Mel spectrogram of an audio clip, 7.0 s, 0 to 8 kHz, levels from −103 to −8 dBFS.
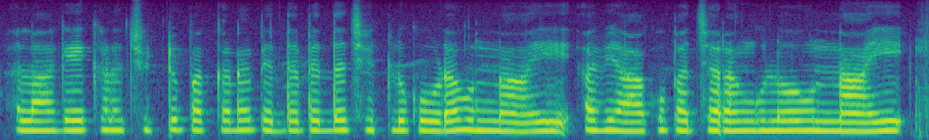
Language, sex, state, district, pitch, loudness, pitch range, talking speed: Telugu, female, Telangana, Hyderabad, 210 Hz, -17 LUFS, 200-215 Hz, 105 wpm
